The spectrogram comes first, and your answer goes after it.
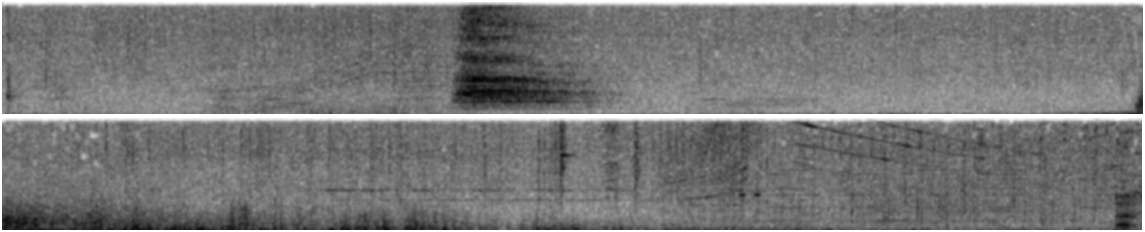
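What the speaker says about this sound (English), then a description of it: "Good thing it was raining." Thunderstorm in the video game Death Stranding: steady rain hiss with a rolling thunder crack midway that swells into a loud, sustained rumble, with no speech.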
